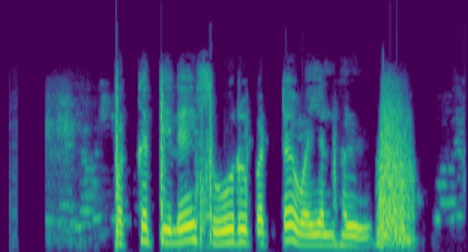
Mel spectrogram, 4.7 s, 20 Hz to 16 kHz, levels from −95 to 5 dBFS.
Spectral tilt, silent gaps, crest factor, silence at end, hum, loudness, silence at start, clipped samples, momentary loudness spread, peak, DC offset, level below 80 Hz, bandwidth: -8 dB/octave; 4.28-4.32 s; 14 dB; 0.3 s; none; -12 LUFS; 0.65 s; under 0.1%; 9 LU; 0 dBFS; under 0.1%; -54 dBFS; 6.2 kHz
